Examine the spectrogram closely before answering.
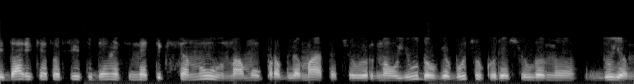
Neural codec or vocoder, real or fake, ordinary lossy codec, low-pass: none; real; Opus, 32 kbps; 7.2 kHz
